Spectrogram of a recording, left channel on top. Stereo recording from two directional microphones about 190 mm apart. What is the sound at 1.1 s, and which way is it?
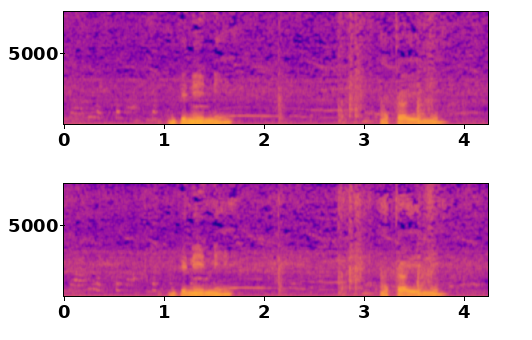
Speech, 25° left (ahead or behind).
